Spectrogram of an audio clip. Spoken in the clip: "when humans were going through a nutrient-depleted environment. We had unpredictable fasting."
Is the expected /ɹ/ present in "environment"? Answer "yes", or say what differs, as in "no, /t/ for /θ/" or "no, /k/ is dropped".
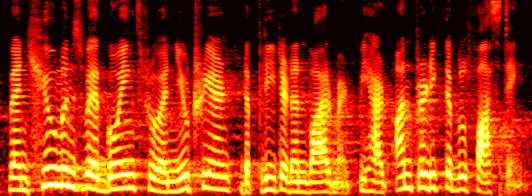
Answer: no, /ɹ/ is dropped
